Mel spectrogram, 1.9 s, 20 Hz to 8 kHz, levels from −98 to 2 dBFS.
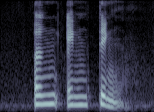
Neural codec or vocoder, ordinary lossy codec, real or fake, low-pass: codec, 16 kHz, 4 kbps, FunCodec, trained on Chinese and English, 50 frames a second; none; fake; none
